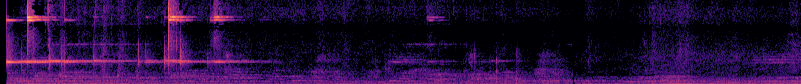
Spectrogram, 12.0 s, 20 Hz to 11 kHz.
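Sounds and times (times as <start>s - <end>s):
wind chime bells ringing: 0.1s - 4.3s, 6.2s - 7.9s.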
